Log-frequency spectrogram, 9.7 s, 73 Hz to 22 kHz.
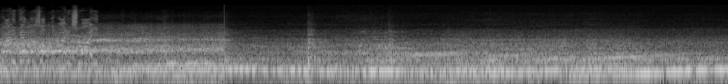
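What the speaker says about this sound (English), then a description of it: "So 16 cars still circulating for the remaining few laps of the European Championship." Saloon stock cars racing around a raceway at the European Championship final, a steady drone of engines through the whole stretch with a few sharp knocks, under continuous commentary.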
